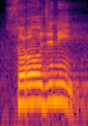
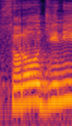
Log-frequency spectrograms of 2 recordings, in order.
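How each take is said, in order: First: सरोजनी with no i after the j; wrong form. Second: सरोजिनी with a short i after j; correct form. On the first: Teacher showing students the misspelt word, wrong form सरोजनी, sa-roj-ni. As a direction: say सरोजनी as three syllables, sa-roj-ni. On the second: Teacher correcting the word for students, correct form सरोजिनी, sa-ro-ji-ni. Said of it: "सरोजिनी होता है". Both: Shown as a demonstration.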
